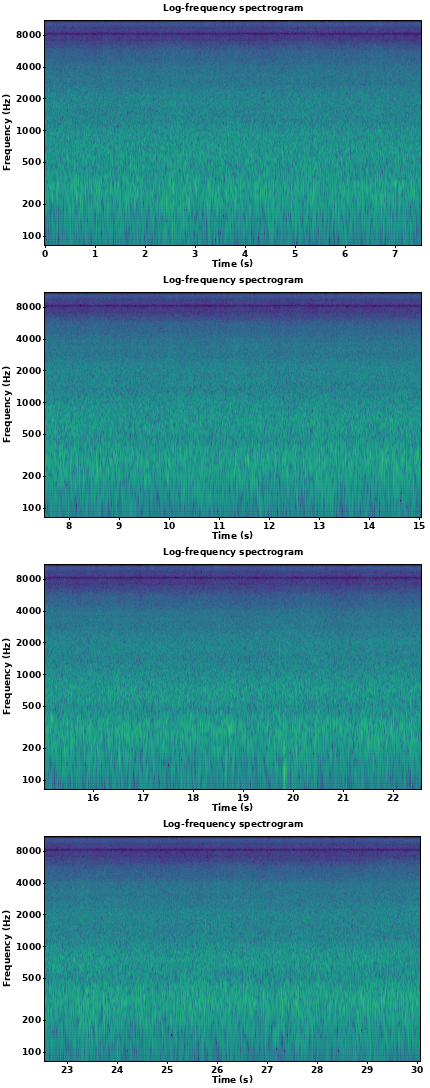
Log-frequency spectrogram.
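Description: Fast river water rushing over rock ledges in whitewater rapids, a steady, even rush with no pauses.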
